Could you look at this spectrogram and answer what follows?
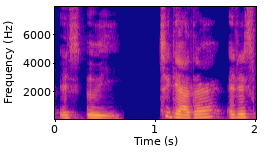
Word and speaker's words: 의: When these two vowels are used together, this compound vowels sounds 의. First letter is 문, second letter is 의.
